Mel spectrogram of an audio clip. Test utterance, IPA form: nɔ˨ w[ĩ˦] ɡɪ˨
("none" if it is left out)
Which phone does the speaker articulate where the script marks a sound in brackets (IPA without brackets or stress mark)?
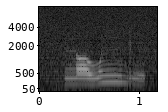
ĩ˦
